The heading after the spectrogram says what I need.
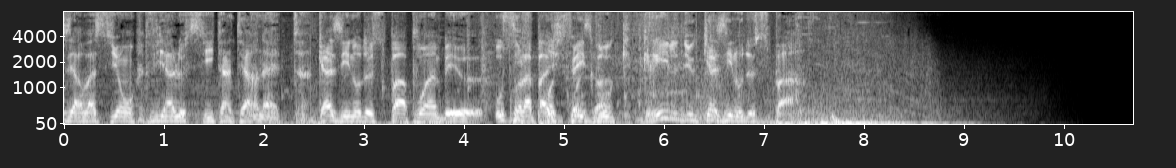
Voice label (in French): Spot Halloween, publicite; Grill du Casino SPA; Halloween 2024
